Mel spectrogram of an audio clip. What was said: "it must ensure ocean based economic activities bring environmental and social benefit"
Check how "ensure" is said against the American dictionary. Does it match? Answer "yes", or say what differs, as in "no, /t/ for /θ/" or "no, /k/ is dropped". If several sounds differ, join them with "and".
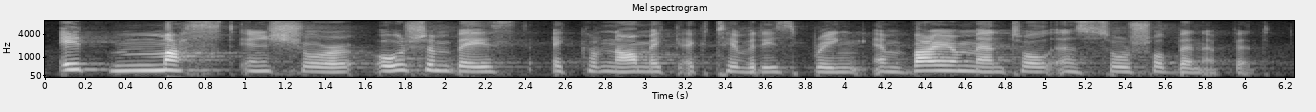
yes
